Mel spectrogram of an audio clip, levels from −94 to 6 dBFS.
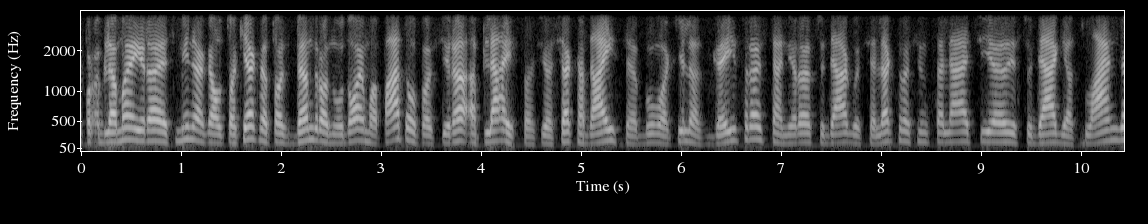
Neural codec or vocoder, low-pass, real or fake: none; 3.6 kHz; real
